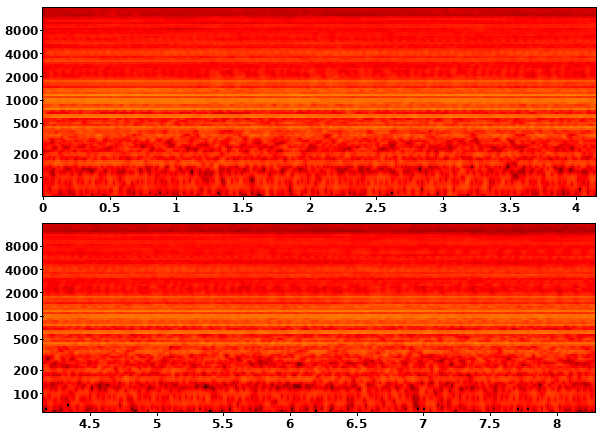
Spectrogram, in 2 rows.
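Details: AC TIG welding aluminium S13 catch cans, vertical welds, after switching to square wave: steady, even electric buzz with no crackle or wander, arc burning smoothly and definitely more stable than before.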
